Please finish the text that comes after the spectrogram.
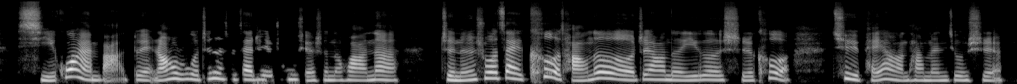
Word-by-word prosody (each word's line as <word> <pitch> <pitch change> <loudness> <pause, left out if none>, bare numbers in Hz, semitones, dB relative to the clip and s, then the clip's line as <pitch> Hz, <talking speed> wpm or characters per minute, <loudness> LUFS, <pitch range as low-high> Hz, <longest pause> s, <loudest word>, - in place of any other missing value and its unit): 习 185 -3 -1
惯 245 - +5
吧。 - - -2
对， 200 -2 -2
然 195 +2 +4
后 265 - +4
如 245 0 -1
果 230 -3 0
真 260 +7 -2
的 275 - +3
是 225 - -9
在 215 0 +2
这 215 +1 -4
个 205 - -3
中 225 0 -2
学 185 -2 -4
生 195 +2 -4
的 195 -1 -5
话， 195 -1 +1
那 200 0 0 0.4
只 205 - +1
能 190 +4 +1
说 285 +4 +3
在 275 -4 +3
课 310 +7 +1
堂 180 -3 +1
的 245 -6 +4
这 230 +3 -4
样 220 -1 +1
的 200 -2 -1
一 190 +1 -2
个 205 -1 -2
时 185 -2 -5
刻 270 +10 -2 0.4
去 255 -6 0
培 185 -1 -6
养 210 -5 -1
他 185 0 -3
们 185 0 -3
就 195 0 -4
是， 185 0 -5
205 Hz, 240 characters per minute, -19 LUFS, 190-230 Hz, 0.4 s, 惯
